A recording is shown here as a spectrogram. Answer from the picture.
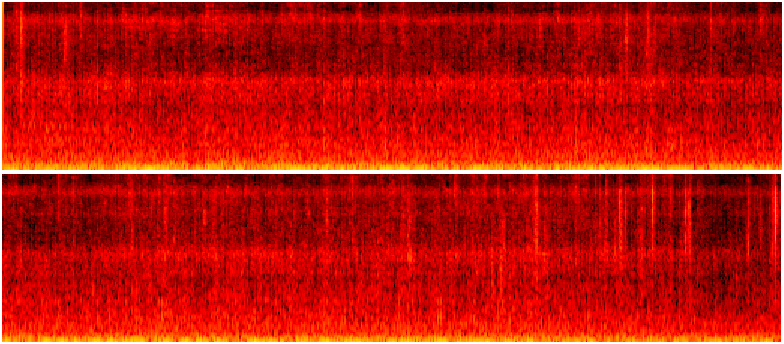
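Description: Car driving on a rough dirt road, heard from inside the cabin: a steady, loud low rumble of tyres and engine.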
